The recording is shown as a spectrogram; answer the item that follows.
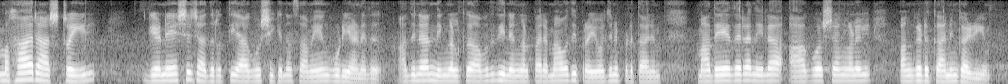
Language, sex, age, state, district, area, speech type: Malayalam, female, 30-45, Kerala, Alappuzha, rural, read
